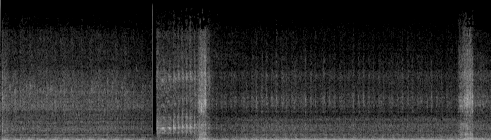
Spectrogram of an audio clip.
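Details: Duramax diesel after stainless steel exhaust up-pipe installation: steady low idle, then restart with a couple of quick rev blips that climb and settle smoothly; runs healthy.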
